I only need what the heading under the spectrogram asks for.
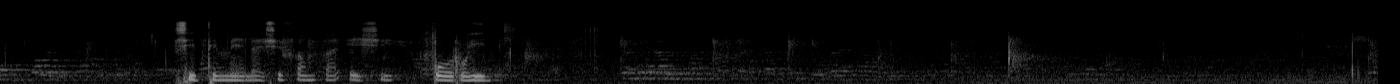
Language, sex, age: Tsonga, female, 19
